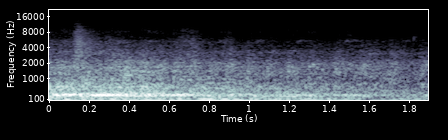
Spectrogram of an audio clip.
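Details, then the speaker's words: GE washer, said to have a bad transmission (also called a bad bearing): heavy rolling rumble with a repeating clack that fades as the drum slows; worn drive fault in the transmission or bearing, not confirmed. "What I have for you is I have a General Electric washer that has a bad bearing, and this is what it sounds like."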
